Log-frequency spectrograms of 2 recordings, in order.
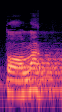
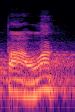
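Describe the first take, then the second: First: "Tolak" with heavy t and rounded o; higher, correct "Tolak" with to; heavy Arabic to. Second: "talak" with light t and open a; higher "talak", ta instead of to; ta-initial pronunciation. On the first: Teacher giving the proper form, "Tolak" with heavy to. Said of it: "dibilangnya tak". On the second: Teacher showing the lay form, "talak" with ta. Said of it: "pakai tak". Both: Shown as a demonstration.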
